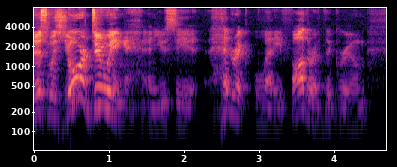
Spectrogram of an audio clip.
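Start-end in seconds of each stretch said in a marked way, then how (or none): 0.0-1.2 very loud, strong, booming, raised-pitch shout. A narrator voices a human calling out after a beheading, in a strong booming voice. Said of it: "a strong, booming human voice booms out".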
